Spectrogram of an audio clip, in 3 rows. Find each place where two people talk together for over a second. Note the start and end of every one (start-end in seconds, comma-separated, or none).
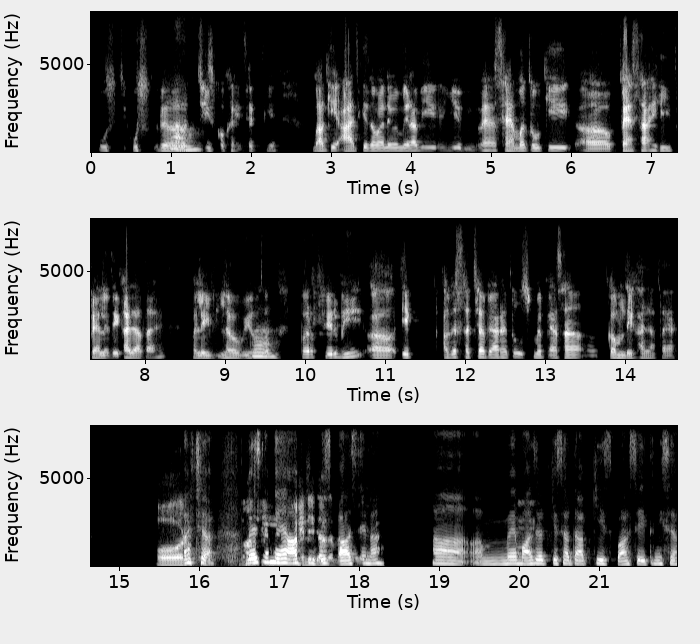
16.6-18.2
